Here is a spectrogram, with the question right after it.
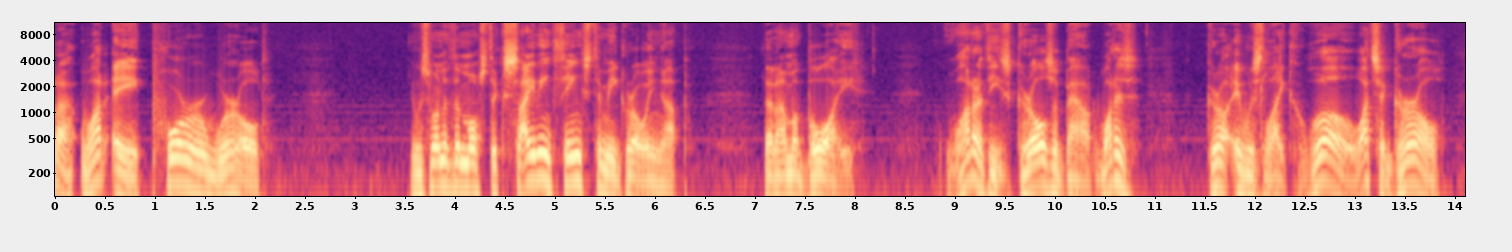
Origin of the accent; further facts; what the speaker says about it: United States; Yes, my friend, this is one of the most depressing things in my life as an American.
